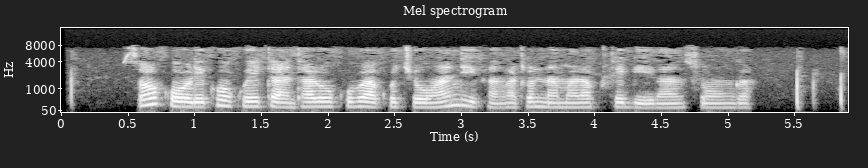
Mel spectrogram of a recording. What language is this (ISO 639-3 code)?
lug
